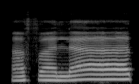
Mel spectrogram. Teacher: لام کو کھینچ کر پڑھیں گے، آگے خالی الف ہے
